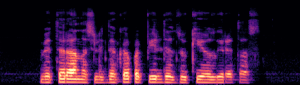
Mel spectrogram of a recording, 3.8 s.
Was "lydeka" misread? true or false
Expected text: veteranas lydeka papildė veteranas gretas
false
